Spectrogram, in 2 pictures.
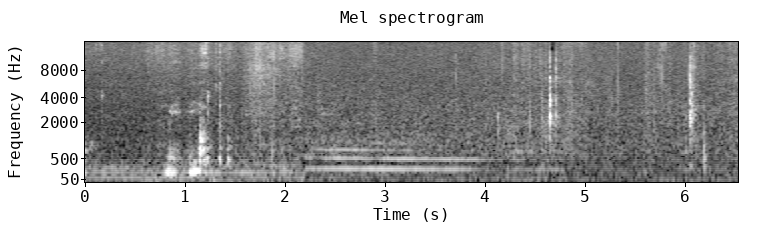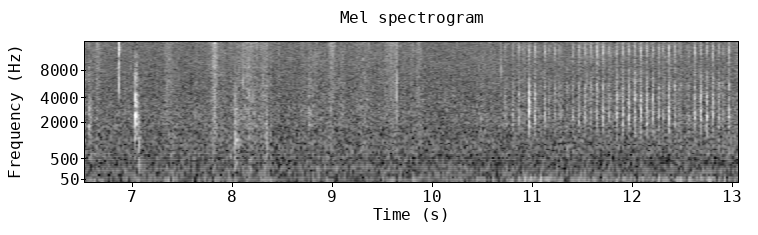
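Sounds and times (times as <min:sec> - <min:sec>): soft pitched tone: 0:00.0 - 0:04.8.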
